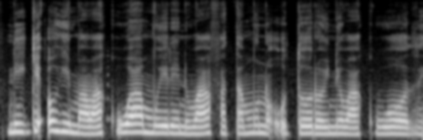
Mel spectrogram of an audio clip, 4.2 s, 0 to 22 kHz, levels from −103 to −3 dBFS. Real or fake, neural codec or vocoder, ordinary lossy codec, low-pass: fake; vocoder, 44.1 kHz, 128 mel bands every 512 samples, BigVGAN v2; none; none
